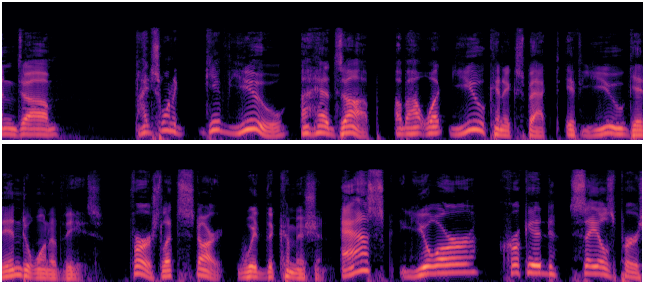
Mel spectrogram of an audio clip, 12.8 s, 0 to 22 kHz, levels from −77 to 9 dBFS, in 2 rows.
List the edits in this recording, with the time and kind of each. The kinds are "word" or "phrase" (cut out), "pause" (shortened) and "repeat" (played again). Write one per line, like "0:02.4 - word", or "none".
0:03.9 - pause
0:07.5 - pause
0:08.7 - pause
0:09.7 - pause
